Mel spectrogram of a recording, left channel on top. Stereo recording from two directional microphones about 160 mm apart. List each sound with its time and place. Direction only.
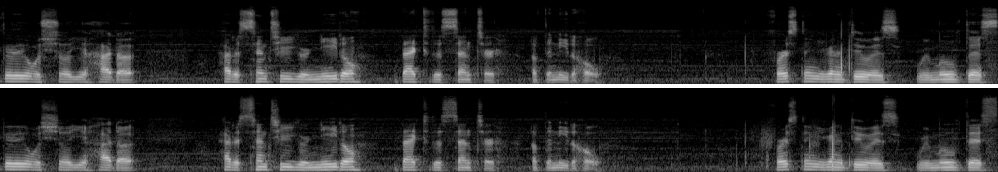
0.0 s speech: 20° right (ahead or behind)
7.7 s speech: centre (ahead or behind)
